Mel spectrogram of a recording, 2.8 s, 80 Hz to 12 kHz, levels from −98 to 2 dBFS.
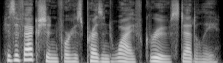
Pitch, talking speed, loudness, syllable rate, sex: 185 Hz, 170 wpm, -20 LUFS, 4.8 syllables/s, female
